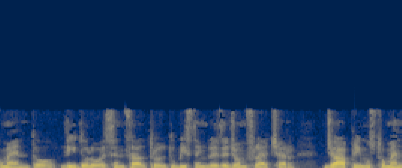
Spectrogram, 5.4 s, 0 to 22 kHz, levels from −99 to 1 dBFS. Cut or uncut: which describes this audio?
uncut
